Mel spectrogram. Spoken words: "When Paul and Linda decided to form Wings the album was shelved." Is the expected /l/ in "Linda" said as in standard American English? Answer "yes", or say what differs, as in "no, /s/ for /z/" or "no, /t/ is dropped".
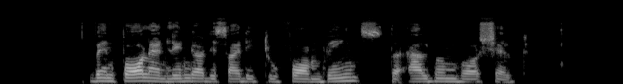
yes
